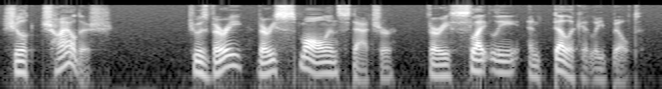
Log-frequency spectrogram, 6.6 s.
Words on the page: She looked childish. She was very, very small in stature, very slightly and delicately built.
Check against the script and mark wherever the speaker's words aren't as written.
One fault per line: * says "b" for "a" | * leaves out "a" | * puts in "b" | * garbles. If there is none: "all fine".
all fine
